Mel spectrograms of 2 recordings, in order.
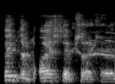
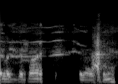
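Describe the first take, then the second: First: Said in the usual way. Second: Squeaky mock repeat of "the biceps okay"; mock high voice. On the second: Shown as a demonstration. Brushing off the injury to the hosts in a squeaky voice. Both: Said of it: "repeats the line in another voice".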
